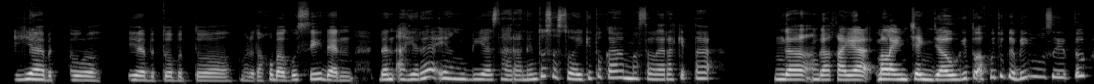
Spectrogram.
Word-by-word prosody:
Iya 240 Hz, +3 st, +3 dB
betul 195 Hz, 0 st, -4 dB, 0.4 s
iya 210 Hz, -2 st, +3 dB
betul 190 Hz, +1 st, -5 dB
betul 180 Hz, 0 st, -5 dB, 0.2 s
menurut 185 Hz, -4 st, -9 dB
aku 205 Hz, -, -7 dB
bagus 215 Hz, +4 st, -1 dB
sih 245 Hz, -, +2 dB
dan 190 Hz, -3 st, 0 dB, 0.3 s
dan 230 Hz, +1 st, +4 dB
akhirnya 235 Hz, +9 st, 0 dB
yang 255 Hz, -4 st, 0 dB
dia 235 Hz, -1 st, -1 dB
saranin 225 Hz, 0 st, -4 dB
tuh 385 Hz, -, -1 dB
sesuai 255 Hz, -7 st, +1 dB
gitu 285 Hz, +6 st, -7 dB
Kak, 310 Hz, 0 st, -1 dB
ama 275 Hz, -2 st, +2 dB
selera 235 Hz, -3 st, -3 dB
kita, 280 Hz, +4 st, -8 dB, 0.8 s
nggak 225 Hz, -1 st, +5 dB, 0.2 s
nggak 220 Hz, 0 st, +1 dB
kayak 215 Hz, 0 st, +5 dB, 0.2 s
melenceng 235 Hz, 0 st, +6 dB
jauh 220 Hz, 0 st, +5 dB
gitu, 270 Hz, -, -2 dB
aku 330 Hz, -, -4 dB
juga 350 Hz, -5 st, -2 dB
bingung 350 Hz, +6 st, -4 dB
sih 330 Hz, -3 st, -5 dB
itu. 315 Hz, -, -4 dB
230 Hz, 180 wpm, -22 LUFS, 215-270 Hz, 0.8 s, melenceng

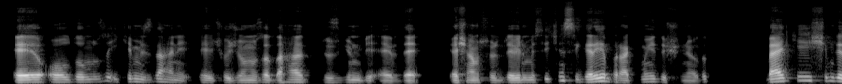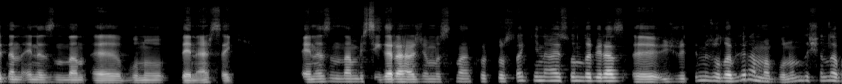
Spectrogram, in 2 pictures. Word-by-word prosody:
eee, 105 Hz, +1 st, +11 dB
olduğumuzda 115 Hz, +6 st, -2 dB
ikimiz 120 Hz, -4 st, -8 dB
de, 135 Hz, -, -1 dB
hani, 105 Hz, -7 st, -7 dB
eee, 100 Hz, -2 st, -5 dB
çocuğumuza 100 Hz, +1 st, -4 dB
daha 110 Hz, +2 st, 0 dB
düzgün 100 Hz, 0 st, -8 dB
bir 90 Hz, -, -6 dB
evde 85 Hz, 0 st, -1 dB, 0.3 s
yaşam 100 Hz, +1 st, +1 dB
sürdürebilmesi 105 Hz, +2 st, -2 dB
için 155 Hz, +9 st, -8 dB
sigarayı 145 Hz, -2 st, +3 dB
bırakmayı 120 Hz, +7 st, -3 dB
düşünüyorduk. 85 Hz, -5 st, -11 dB, 0.6 s
Belki 150 Hz, +8 st, +6 dB
şimdiden 150 Hz, -9 st, 0 dB
en 115 Hz, 0 st, -4 dB
azından, 105 Hz, -1 st, -2 dB
eee, 95 Hz, 0 st, +2 dB
bunu 100 Hz, 0 st, -4 dB
denersek, 100 Hz, -1 st, -1 dB, 0.5 s
en 120 Hz, -, +1 dB
azından 135 Hz, +1 st, -3 dB
bir -, -, -6 dB
sigara 125 Hz, -1 st, +6 dB
harcamasından 125 Hz, +2 st, -2 dB
kurtulsak 145 Hz, +6 st, -7 dB
yine 180 Hz, -1 st, -3 dB
ay 175 Hz, 0 st, 0 dB
sonunda 170 Hz, -1 st, -1 dB
biraz, 160 Hz, 0 st, +5 dB
eee, 120 Hz, 0 st, +3 dB
ücretimiz 135 Hz, +10 st, -7 dB
olabilir 155 Hz, +6 st, +3 dB
ama 170 Hz, -10 st, -3 dB
bunun 140 Hz, +11 st, -6 dB
dışında 175 Hz, -1 st, -4 dB
120 Hz, 145 wpm, -24 LUFS, 100-145 Hz, 0.6 s, eee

